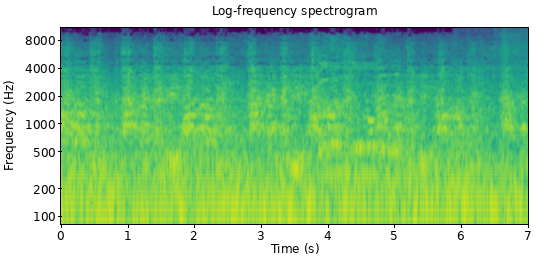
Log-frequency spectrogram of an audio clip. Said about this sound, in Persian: صدای اعتراضی این وکلا رو میشنویم.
